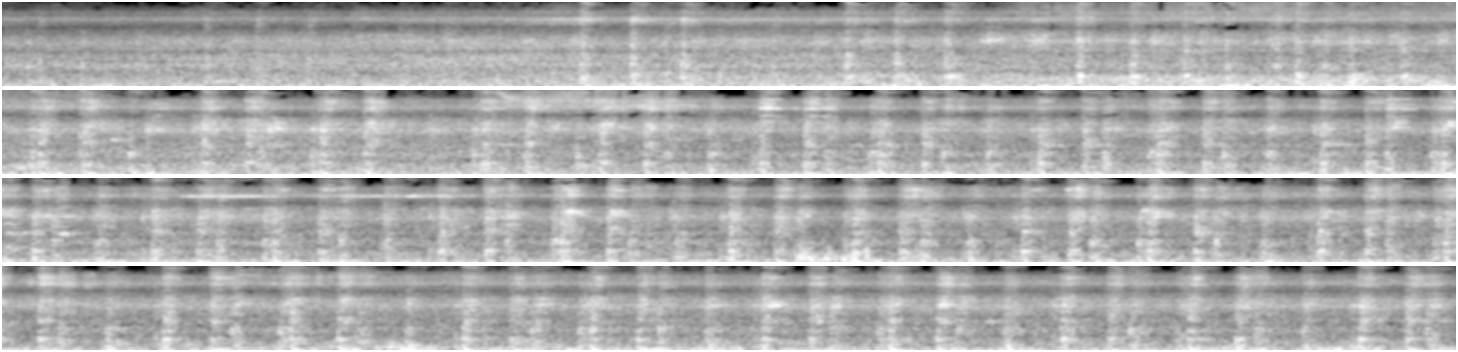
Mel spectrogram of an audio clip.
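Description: Freight train of open gondola wagons rolling past, its wheels clattering steadily over the rail joints.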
